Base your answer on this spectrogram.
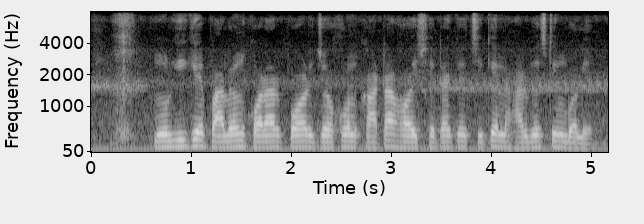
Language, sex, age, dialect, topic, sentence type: Bengali, male, <18, Northern/Varendri, agriculture, statement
